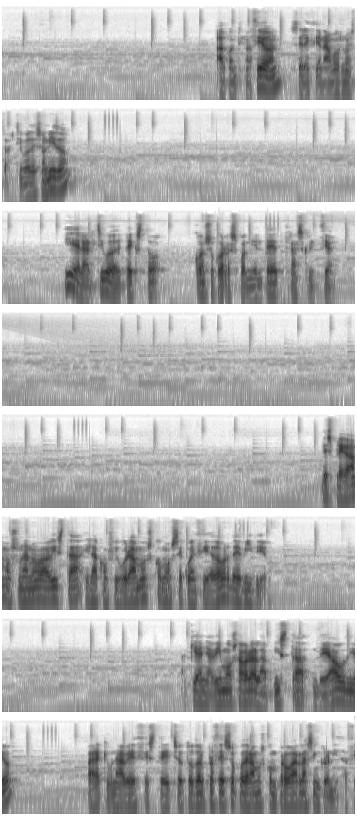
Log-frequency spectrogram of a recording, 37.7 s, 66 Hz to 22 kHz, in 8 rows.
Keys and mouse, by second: 0.2 click, 3.8 click, 6.1 click, 6.7 click, 6.9 click, 8.0 click, 9.2 click, 11.6 click, 13.6 click, 13.8 click, 14.8 click, 16.8 click, 23.6-25.4 drag, 26.7 click, 29.0 click, 32.4 shift+a, 34.3 click, 37.5 click.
